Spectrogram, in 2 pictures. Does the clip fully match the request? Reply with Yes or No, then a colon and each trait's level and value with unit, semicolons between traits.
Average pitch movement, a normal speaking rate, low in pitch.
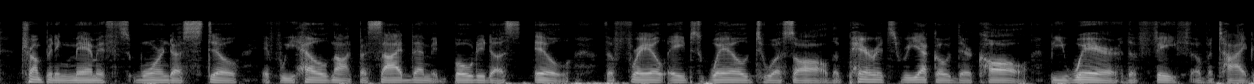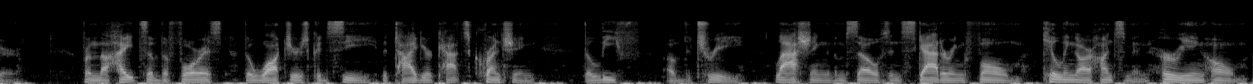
No: narrow, 1.6 semitones; average, 150 wpm; low, 100 Hz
